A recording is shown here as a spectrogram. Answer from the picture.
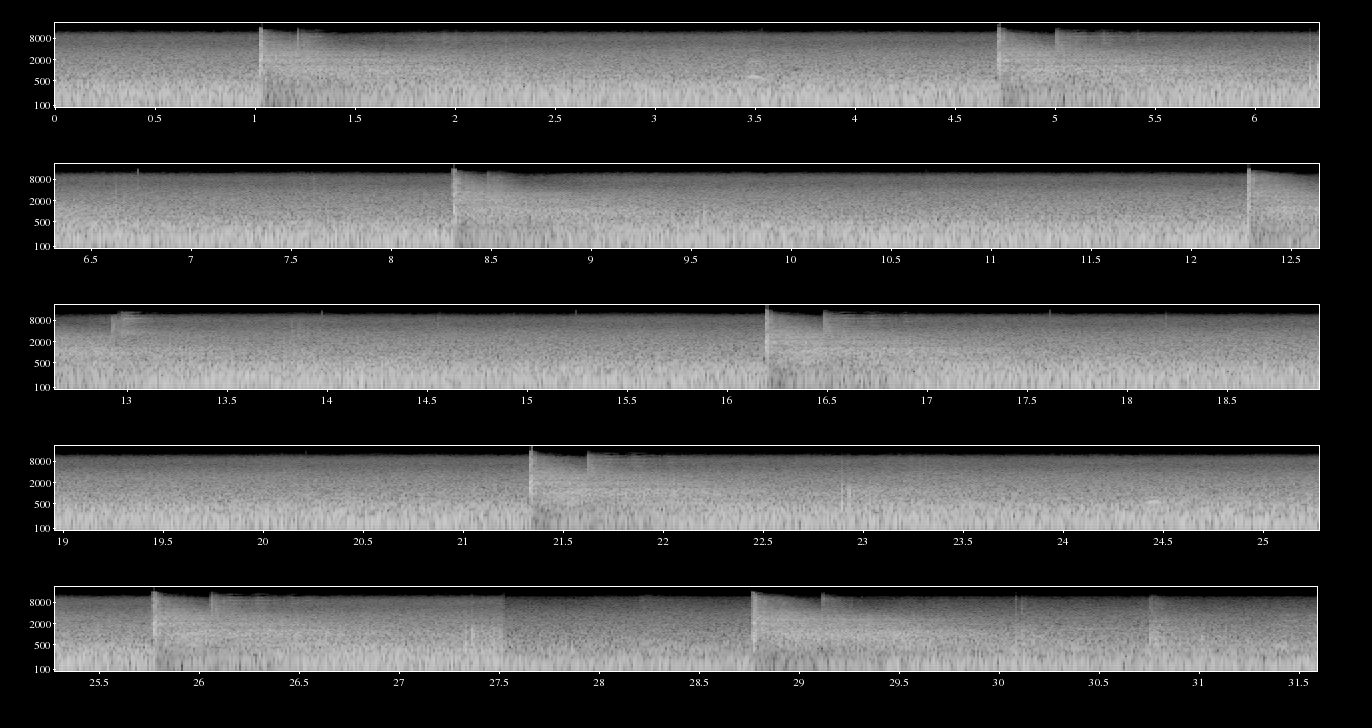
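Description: A softball bat hitting pitched softballs in an indoor batting cage, eight sharp cracks about four seconds apart, over steady background noise.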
